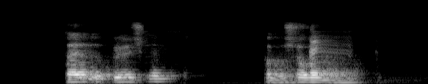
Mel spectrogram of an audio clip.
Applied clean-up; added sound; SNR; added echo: neural mask model DeepFilterNet 3.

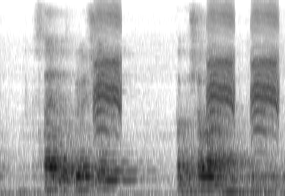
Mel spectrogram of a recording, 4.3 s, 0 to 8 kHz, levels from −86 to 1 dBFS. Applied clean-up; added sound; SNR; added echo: none; Bird; 5 dB; reverberation time 1.1 s.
